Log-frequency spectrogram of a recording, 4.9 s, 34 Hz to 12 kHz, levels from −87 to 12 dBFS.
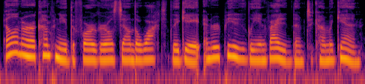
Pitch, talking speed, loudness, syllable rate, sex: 200 Hz, 220 wpm, -17 LUFS, 6.2 syllables/s, female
